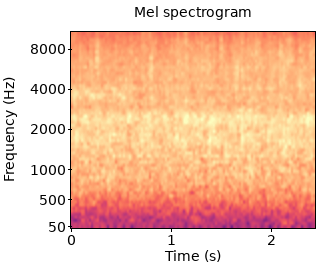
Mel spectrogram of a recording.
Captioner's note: crowd cheering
